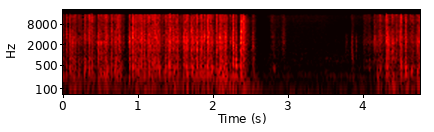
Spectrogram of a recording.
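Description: Both hands with medium-length nails scratch hard at the corrugated cardboard floor inside an empty blue cardboard shoe box. The result is a dense, rapid, rough scraping with a bright, papery texture that stops into near silence for about a second before starting again.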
